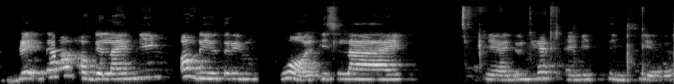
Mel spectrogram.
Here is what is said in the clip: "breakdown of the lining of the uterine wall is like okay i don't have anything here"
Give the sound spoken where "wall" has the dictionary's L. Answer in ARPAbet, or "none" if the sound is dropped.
L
